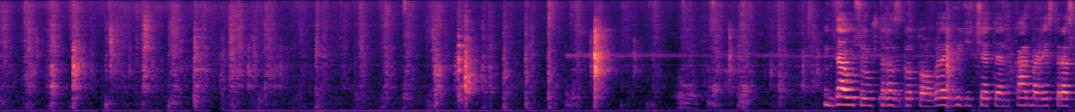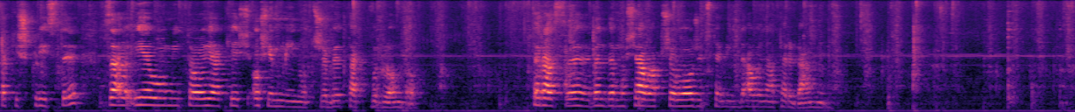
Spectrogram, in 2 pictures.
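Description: A wooden spatula scrapes and clatters against a metal pan.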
